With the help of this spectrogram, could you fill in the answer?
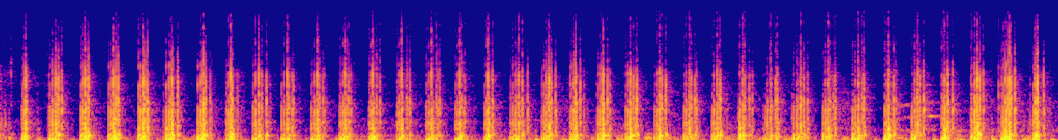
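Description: A printed white cardboard tissue box, filled with tissues and held in hand, is tapped and scratched rapidly with fingertips and nails. The result is a fast, steady stream of short, dry taps and scratchy brushes, with most of the energy low and dull and little ring.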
